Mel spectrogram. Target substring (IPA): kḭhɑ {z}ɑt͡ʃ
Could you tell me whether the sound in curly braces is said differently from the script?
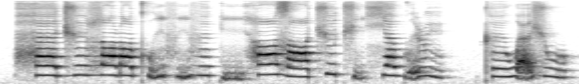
no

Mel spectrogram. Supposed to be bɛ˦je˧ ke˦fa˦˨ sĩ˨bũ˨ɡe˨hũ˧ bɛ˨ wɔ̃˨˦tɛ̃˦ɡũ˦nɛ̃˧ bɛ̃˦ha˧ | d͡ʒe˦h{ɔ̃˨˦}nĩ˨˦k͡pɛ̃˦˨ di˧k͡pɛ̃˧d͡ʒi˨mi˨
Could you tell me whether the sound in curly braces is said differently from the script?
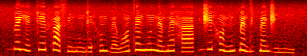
yes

